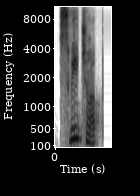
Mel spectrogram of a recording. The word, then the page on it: sweatshop: Indian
